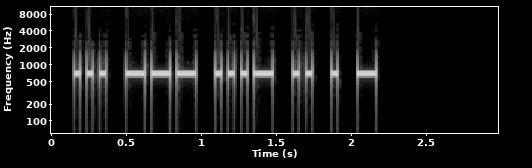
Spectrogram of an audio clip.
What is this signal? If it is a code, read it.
Morse code, heard as a keyed tone, about 28 wpm, 700 Hz. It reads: SOVIET
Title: Sets of 5 Words Encore 28wpm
